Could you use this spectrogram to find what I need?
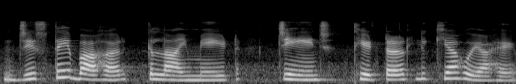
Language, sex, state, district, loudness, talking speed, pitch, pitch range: Punjabi, female, Punjab, Kapurthala, -16 LUFS, 105 wpm, 225 Hz, 205-245 Hz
